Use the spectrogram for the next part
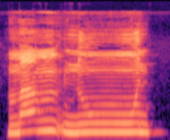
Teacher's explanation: میم ساکن کے بعد نون آ رہا ہے تو یہاں پہ ہم میم کی آواز کو ظاہر کریں گے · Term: اظہار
